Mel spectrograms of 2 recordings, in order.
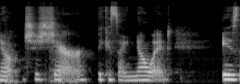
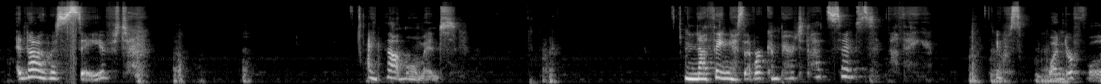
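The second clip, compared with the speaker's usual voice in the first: sobbing while speaking, higher pitch; 4 semitones higher than usual. Telling of being saved and forgiven, sobbing while talking. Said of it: "I'm sobbing like a total baby right now".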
